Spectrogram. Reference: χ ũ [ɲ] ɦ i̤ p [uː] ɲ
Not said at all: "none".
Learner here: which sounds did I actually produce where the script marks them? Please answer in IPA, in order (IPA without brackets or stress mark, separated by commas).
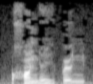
ɲ, ʏː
